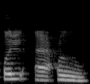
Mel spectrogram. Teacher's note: واو مدہ کو ہم ایک الف کی مقدار کھینچ کر پڑھتے ہیں۔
